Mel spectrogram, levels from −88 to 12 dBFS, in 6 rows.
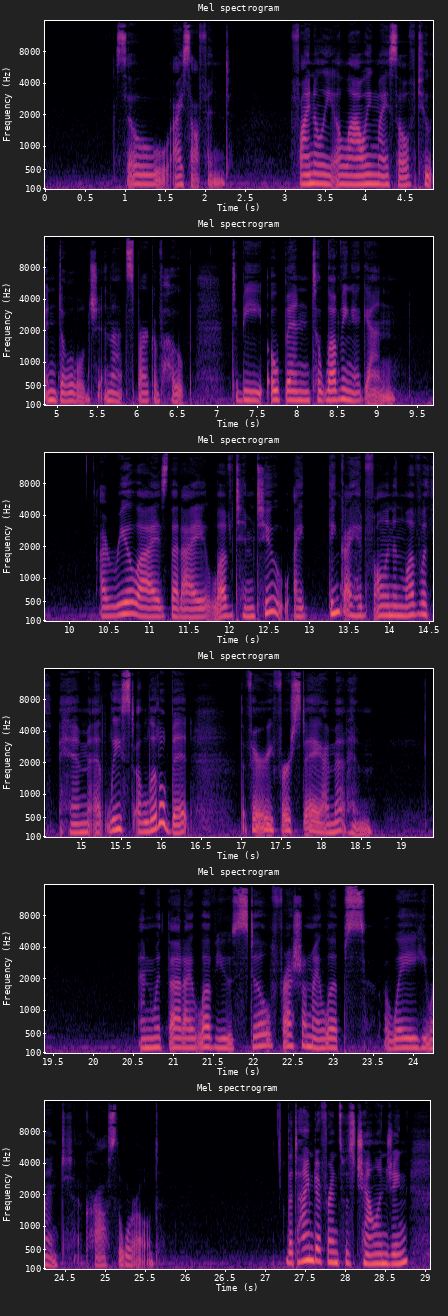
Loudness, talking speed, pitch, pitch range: -30 LUFS, 140 wpm, 195 Hz, 185-215 Hz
